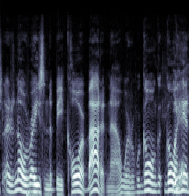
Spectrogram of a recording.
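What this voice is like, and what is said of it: Southern drawl impression, not high-pitched. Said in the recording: “You're missing some of this little high-pitched action on Jerry ... You got a very nice the Southern twang type ... you're like more Southern drawl”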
